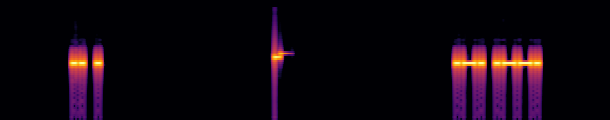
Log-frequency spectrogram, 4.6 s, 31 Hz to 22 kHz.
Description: Morse code, heard as a keyed tone, about 40 wpm, 700 Hz. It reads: IE RP
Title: Top Two Letter Combinations in Words 40wpm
